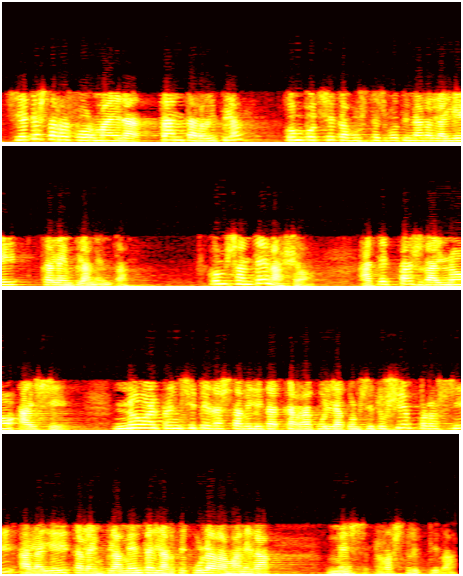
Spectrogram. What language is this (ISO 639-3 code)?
cat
